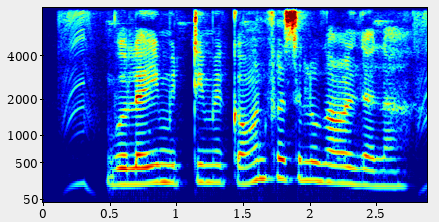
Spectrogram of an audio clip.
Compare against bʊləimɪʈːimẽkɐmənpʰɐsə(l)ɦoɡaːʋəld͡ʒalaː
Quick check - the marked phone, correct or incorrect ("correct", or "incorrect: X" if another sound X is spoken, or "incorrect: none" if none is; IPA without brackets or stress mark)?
correct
